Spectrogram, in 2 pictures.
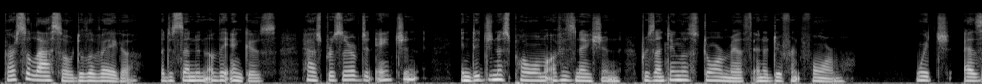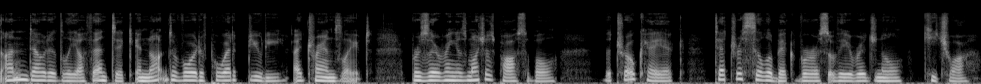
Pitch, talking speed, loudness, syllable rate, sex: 175 Hz, 155 wpm, -18 LUFS, 5.7 syllables/s, female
